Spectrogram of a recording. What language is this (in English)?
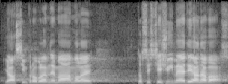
Czech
